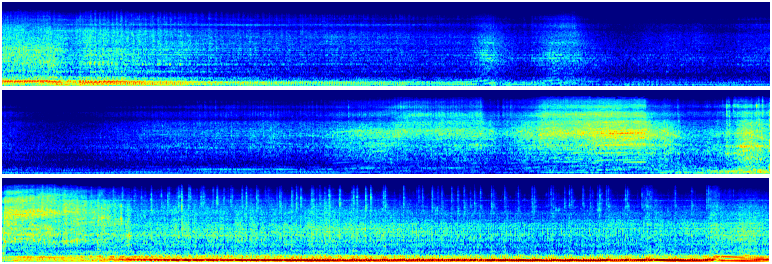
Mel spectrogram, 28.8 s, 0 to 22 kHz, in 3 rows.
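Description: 1986 Yamaha Phazer snowmobile's two-stroke engine running as the sled rides off, fading to faint over about ten seconds, then growing louder as it comes back and runs close by with a steady drone, revving up and down near the end. The lean pop it had before the carburettor fix is no longer heard.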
